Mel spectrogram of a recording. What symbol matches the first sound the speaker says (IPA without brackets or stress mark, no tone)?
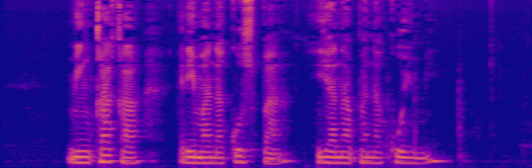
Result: m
